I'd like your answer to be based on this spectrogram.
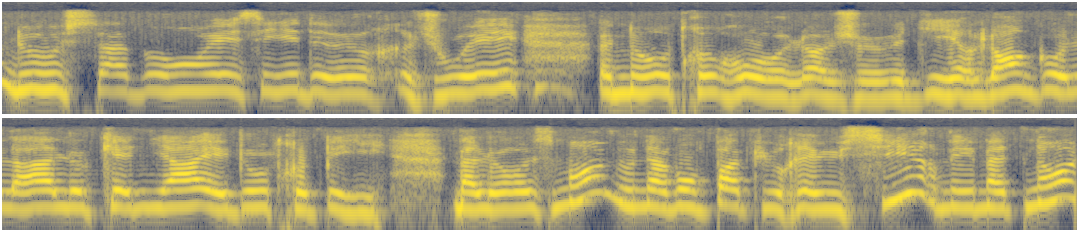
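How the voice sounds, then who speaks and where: A woman interpreting speeches live, hesitant and pausing often on fillers. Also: a little high, a little mellow. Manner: hesitant, frequent filler pauses. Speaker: simultaneous interpreter. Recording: dull lo-fi broadcast audio.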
